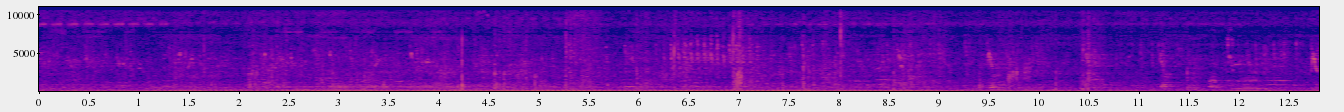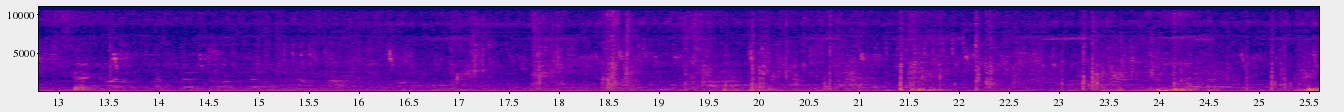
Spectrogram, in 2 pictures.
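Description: A dog's paws patter softly on sandy ground.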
